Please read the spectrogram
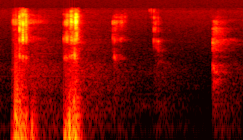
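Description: Two short taps about half a second apart, followed by a few faint ticks, typical of a stylus or pen tapping on a tablet screen while selecting a pen tool.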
